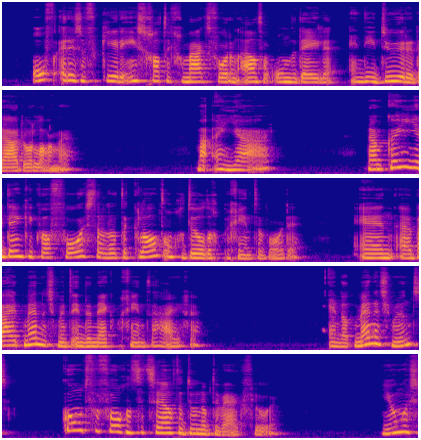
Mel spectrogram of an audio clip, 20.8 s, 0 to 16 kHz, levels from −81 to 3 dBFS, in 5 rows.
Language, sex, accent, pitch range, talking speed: Dutch, female, Dutch, 185-230 Hz, 160 wpm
